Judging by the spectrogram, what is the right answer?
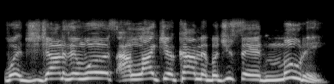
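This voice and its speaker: Joking high-voiced male host. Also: normal speed, no echo. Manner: lively, joking banter. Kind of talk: casual livestream talk.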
